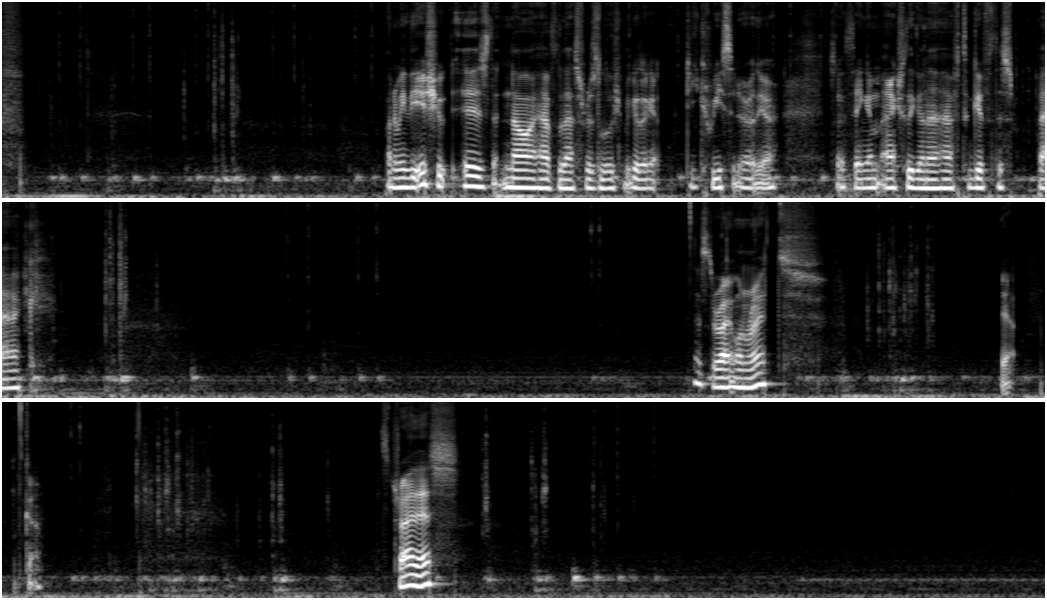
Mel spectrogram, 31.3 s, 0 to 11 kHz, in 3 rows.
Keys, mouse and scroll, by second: 0.2-3.1 scroll down 2, 0.9 middle click, 3.1 scroll up 1, 4.0 scroll up 1, 4.3 scroll down 1, 5.1 scroll down 1, 5.9 scroll up 2, 6.5 scroll down 2, 7.1 scroll up 2, 7.7 middle click, 8.4 middle click, 9.2-11.0 drag, 13.7 middle click, 13.8-16.3 scroll down 2, 16.3 click, 17.3-19.2 scroll up 3, 17.7-18.9 middle drag, 18.4 click, 19.3 click, 21.6-23.1 drag, 23.6 Return, 25.0-26.4 middle drag, 26.8 middle click, 27.2-28.8 scroll up 1, 27.4-31.2 middle drag.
